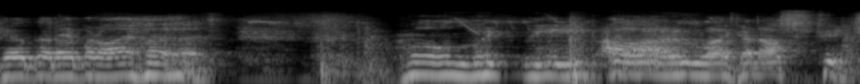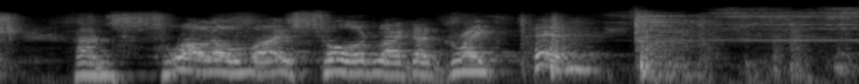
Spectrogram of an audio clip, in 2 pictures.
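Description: A man speaks loudly and tensely.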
